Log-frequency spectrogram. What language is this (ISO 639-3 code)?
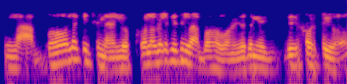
ori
